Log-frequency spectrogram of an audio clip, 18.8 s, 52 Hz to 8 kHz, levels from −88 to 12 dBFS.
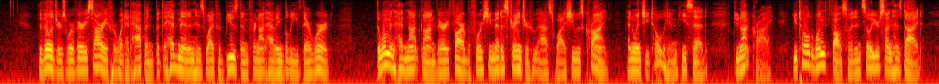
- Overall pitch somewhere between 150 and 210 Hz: No, low, 110 Hz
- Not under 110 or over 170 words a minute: No, average, 195 wpm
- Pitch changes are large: No, average, 3.2 semitones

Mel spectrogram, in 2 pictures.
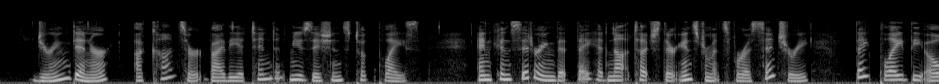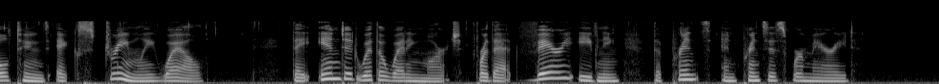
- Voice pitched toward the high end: No, medium, 180 Hz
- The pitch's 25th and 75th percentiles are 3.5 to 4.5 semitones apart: No, wide, 5.6 semitones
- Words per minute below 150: Yes, average, 140 wpm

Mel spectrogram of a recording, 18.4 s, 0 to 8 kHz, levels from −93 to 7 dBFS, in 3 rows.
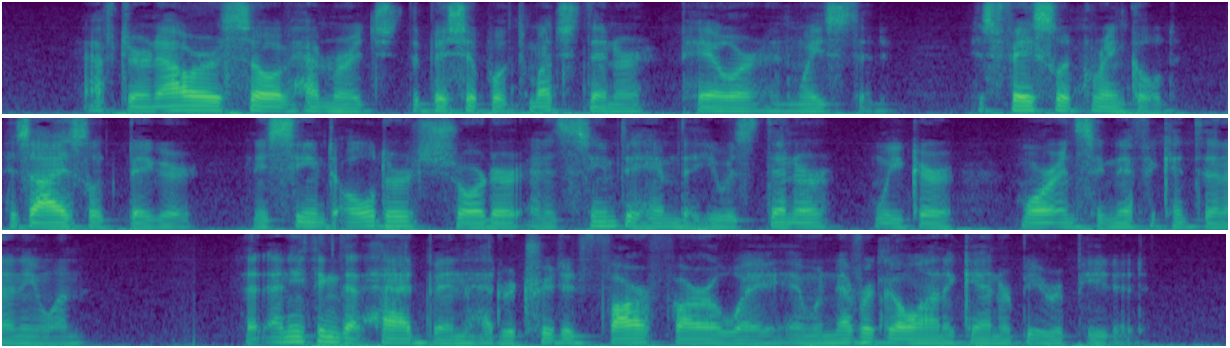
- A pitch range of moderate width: No, narrow, 2.1 semitones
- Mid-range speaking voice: No, low, 105 Hz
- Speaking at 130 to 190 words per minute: No, average, 200 wpm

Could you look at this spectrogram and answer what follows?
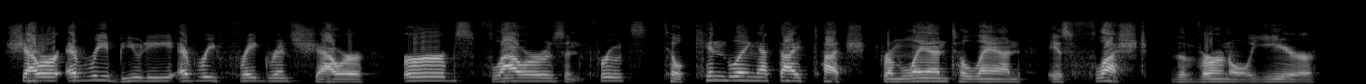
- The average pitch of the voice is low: No, medium, 150 Hz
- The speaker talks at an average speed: No, slow, 105 wpm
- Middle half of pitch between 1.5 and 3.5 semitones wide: No, average, 4.9 semitones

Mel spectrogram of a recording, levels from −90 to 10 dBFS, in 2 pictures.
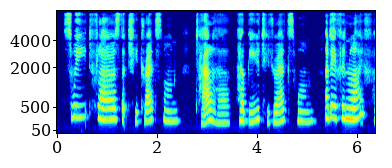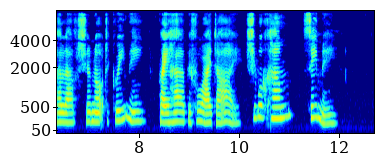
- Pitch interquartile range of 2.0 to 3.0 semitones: No, average, 4.3 semitones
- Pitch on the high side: Yes, high, 200 Hz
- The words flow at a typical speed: Yes, average, 150 wpm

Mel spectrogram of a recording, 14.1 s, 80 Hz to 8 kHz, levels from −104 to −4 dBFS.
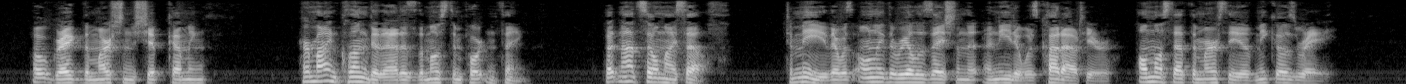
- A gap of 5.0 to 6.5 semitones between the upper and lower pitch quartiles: No, average, 4.3 semitones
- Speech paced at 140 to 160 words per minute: No, average, 170 wpm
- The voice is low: Yes, low, 130 Hz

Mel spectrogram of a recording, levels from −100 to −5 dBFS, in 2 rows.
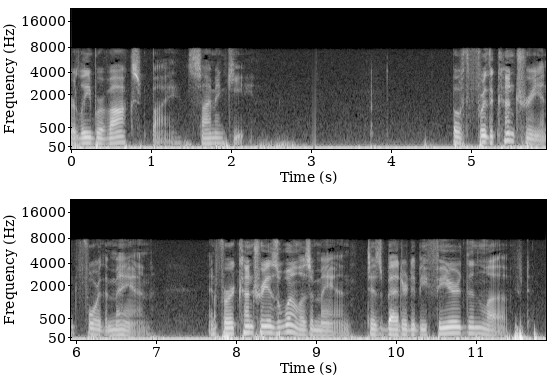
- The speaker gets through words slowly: Yes, slow, 130 wpm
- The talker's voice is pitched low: Yes, low, 115 Hz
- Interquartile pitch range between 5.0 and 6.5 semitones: No, average, 4.1 semitones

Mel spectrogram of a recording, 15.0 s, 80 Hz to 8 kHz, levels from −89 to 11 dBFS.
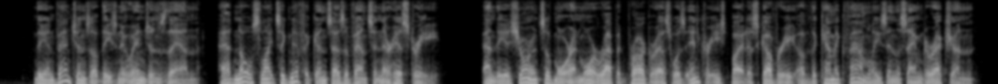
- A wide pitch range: Yes, wide, 7.3 semitones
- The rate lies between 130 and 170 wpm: Yes, average, 155 wpm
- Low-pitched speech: Yes, very low, 90 Hz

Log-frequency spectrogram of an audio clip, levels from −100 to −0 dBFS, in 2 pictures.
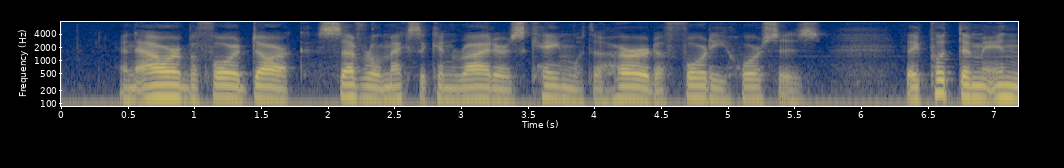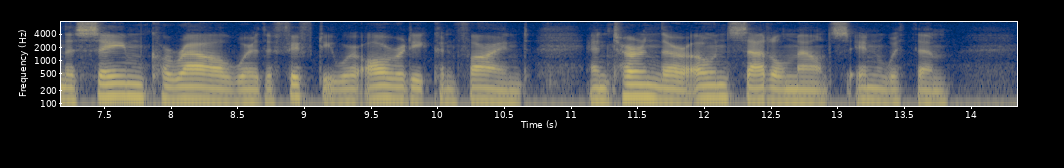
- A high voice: No, low, 115 Hz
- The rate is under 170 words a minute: Yes, average, 150 wpm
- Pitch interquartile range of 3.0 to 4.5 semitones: Yes, average, 3.3 semitones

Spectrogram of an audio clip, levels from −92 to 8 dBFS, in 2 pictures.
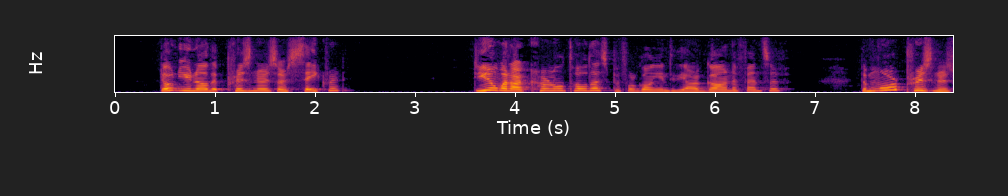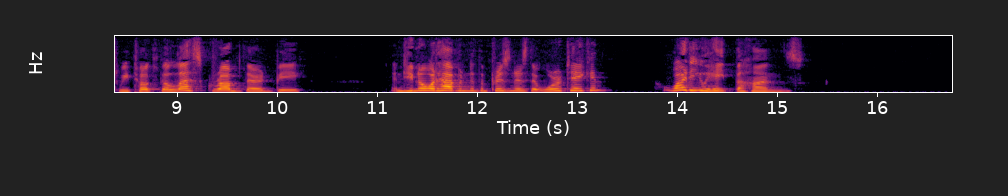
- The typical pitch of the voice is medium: No, high, 240 Hz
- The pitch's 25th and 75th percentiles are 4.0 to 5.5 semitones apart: Yes, average, 4.4 semitones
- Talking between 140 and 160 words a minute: No, average, 170 wpm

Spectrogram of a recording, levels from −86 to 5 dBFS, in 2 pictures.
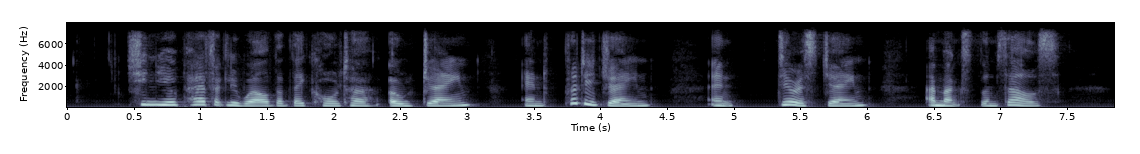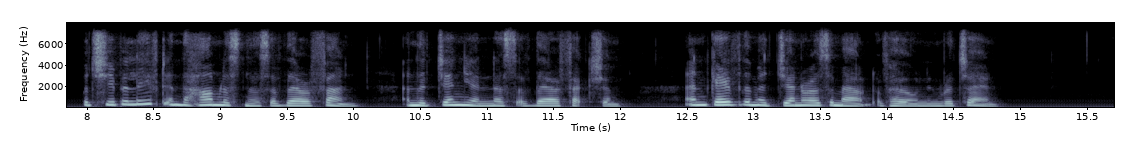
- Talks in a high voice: Yes, high, 205 Hz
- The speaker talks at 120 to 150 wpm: No, average, 170 wpm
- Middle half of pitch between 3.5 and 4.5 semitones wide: No, average, 5.1 semitones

